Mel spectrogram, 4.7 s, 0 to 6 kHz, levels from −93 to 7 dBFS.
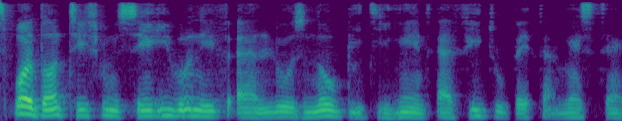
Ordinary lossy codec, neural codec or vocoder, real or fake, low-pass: none; codec, 16 kHz, 1 kbps, FunCodec, trained on LibriTTS, 50 frames a second; fake; 5.4 kHz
